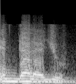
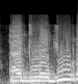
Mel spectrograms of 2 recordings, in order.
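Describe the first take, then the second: First: ادلجوا with a long, doubled d. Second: أدلجوا with an unstressed, single d after an opening a; light D in أدلجوا. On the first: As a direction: say ادلجوا as "iddalajū", holding the d. (ادلجوا بتشديد الدال) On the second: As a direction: say أدلجوا as "adlajū", no doubling. (أدلجوا بدال ساكنة غير مشددة) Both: Shown as a demonstration. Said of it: "بتشديد الدال".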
